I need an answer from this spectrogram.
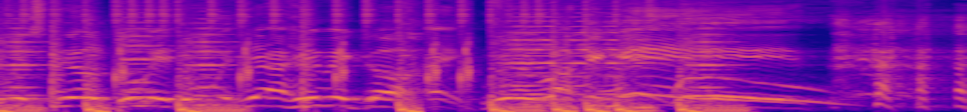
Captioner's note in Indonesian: woo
